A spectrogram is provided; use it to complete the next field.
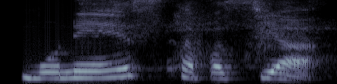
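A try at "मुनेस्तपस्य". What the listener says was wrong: తపస్య. ఉత్తమం.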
